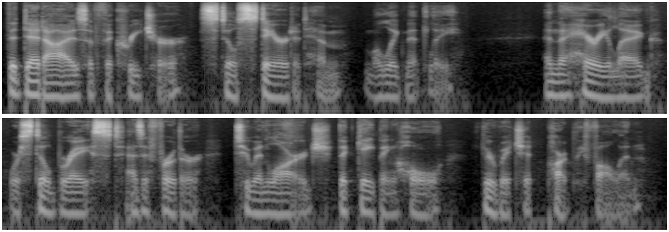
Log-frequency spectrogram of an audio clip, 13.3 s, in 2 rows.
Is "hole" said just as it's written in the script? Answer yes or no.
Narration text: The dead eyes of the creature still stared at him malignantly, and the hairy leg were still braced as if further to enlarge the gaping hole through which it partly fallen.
yes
